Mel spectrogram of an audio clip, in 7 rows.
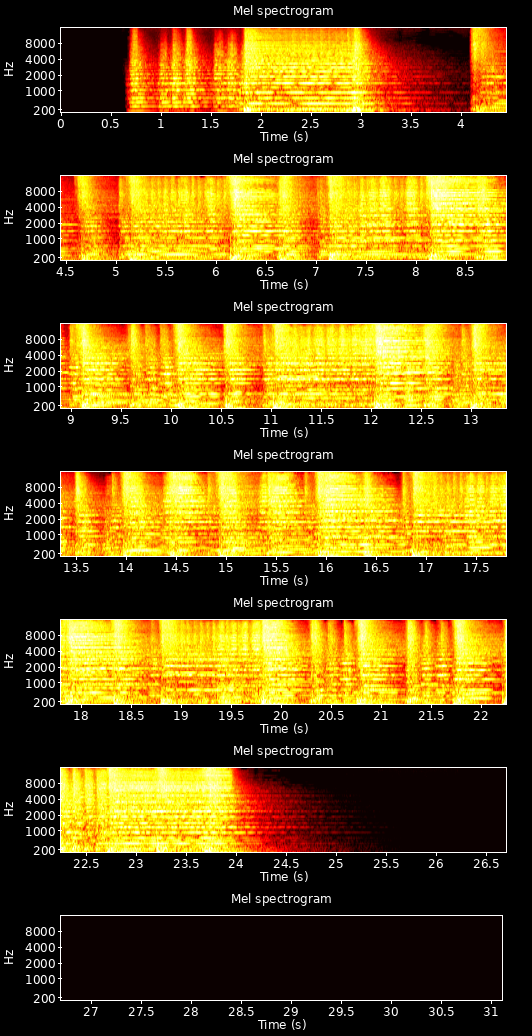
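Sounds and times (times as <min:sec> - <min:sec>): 
ceremonial drum ruffles and bugle flourishes with a military march: 0:00.7 - 0:24.8.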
